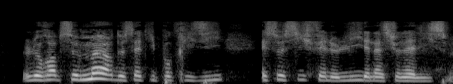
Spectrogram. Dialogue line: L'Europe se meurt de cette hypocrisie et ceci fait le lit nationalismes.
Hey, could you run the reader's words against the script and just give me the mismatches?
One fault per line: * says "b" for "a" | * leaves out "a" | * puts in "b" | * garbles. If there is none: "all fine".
* puts in "des"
